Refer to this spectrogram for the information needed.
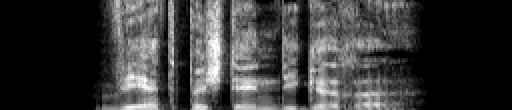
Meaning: inflection of wertbeständig: 1. strong/mixed nominative/accusative feminine singular comparative degree 2. strong nominative/accusative plural comparative degree
- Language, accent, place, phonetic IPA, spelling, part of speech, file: German, Germany, Berlin, [ˈveːɐ̯tbəˌʃtɛndɪɡəʁə], wertbeständigere, adjective, De-wertbeständigere.ogg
